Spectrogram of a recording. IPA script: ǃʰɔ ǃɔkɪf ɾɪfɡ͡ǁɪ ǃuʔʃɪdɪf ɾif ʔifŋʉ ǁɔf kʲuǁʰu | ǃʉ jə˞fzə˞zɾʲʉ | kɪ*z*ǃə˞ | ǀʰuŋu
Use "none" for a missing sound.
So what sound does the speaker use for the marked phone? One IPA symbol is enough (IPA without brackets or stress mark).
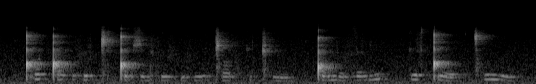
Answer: z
